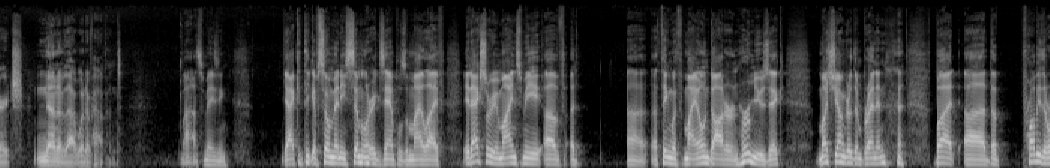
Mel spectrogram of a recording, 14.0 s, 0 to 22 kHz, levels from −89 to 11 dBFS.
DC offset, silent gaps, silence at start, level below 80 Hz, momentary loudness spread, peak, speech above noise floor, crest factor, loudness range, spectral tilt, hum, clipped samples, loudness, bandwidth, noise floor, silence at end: under 0.1%; none; 0 s; -48 dBFS; 12 LU; -2 dBFS; 45 dB; 16 dB; 8 LU; -5 dB/octave; none; under 0.1%; -17 LUFS; 18 kHz; -62 dBFS; 0 s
